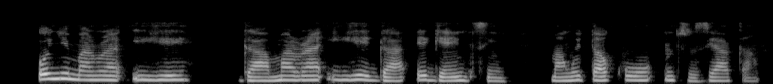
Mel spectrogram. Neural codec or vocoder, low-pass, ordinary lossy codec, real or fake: vocoder, 22.05 kHz, 80 mel bands, WaveNeXt; 7.2 kHz; Opus, 32 kbps; fake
